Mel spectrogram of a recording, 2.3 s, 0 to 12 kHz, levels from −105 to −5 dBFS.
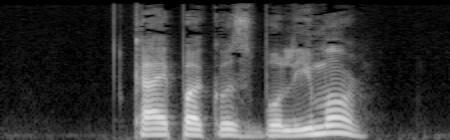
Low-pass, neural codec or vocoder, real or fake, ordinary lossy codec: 10.8 kHz; codec, 24 kHz, 0.9 kbps, WavTokenizer, small release; fake; MP3, 48 kbps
